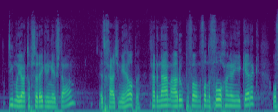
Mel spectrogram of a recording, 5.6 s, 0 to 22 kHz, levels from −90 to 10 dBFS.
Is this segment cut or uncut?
uncut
